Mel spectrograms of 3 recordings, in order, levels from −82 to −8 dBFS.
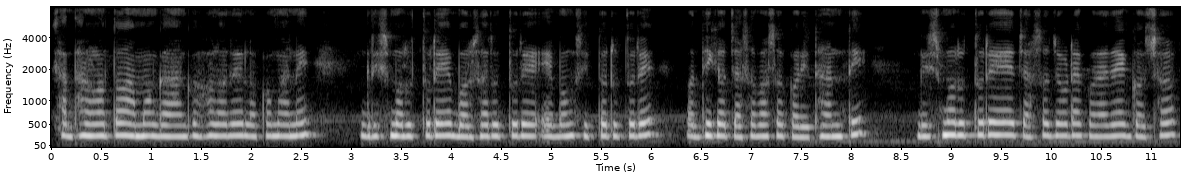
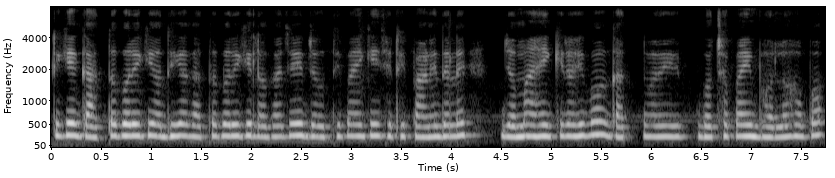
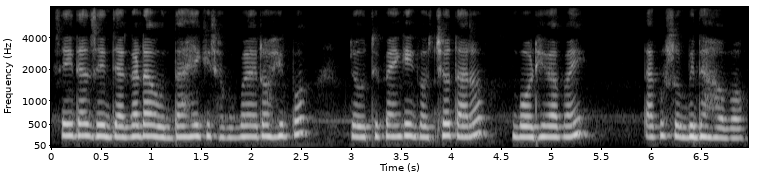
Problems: none marked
